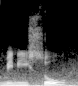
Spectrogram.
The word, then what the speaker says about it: Miniso: It's called Miniso. This is how it's pronounced.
